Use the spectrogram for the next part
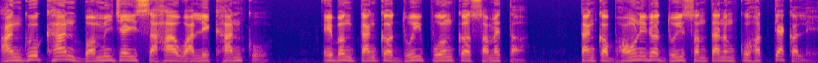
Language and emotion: Odia, neutral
